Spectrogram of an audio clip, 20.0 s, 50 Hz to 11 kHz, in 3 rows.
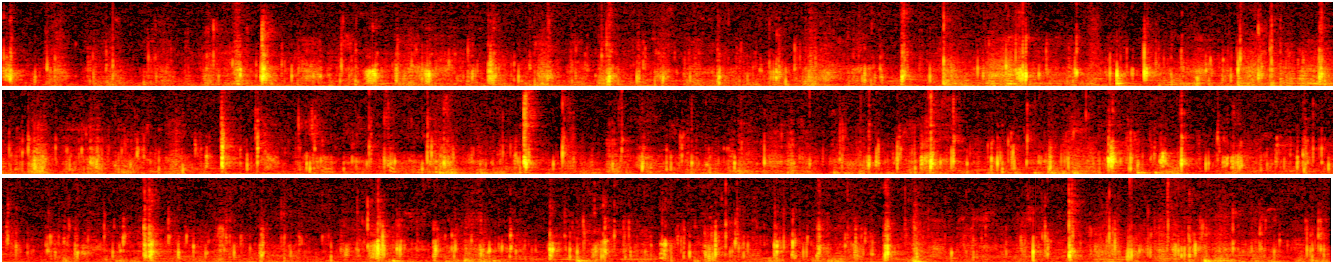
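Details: Steady munching from Hunter, a blue American Bully puppy one month old, born November 18, 2019: continuous sharp smacking and crunching clicks packed close together for the whole stretch, faint voices in the background.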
